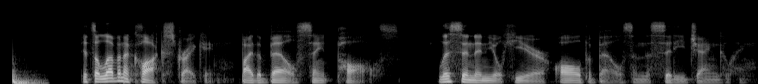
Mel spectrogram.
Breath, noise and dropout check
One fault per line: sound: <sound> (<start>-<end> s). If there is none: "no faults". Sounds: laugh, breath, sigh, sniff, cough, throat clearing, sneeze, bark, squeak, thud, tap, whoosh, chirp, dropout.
sound: thud (0.1-0.5 s)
